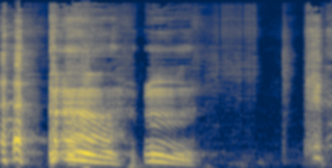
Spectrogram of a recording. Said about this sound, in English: I feel a cough coming on.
